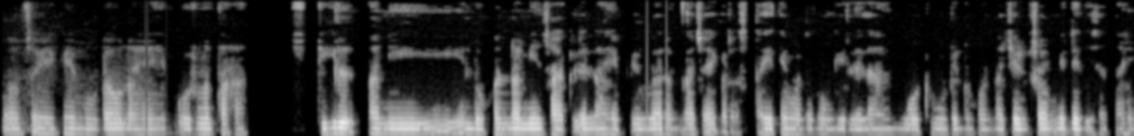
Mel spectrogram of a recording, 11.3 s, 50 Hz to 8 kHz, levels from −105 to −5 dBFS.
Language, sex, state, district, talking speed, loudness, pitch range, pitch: Marathi, male, Maharashtra, Nagpur, 130 wpm, -27 LUFS, 105-110 Hz, 110 Hz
